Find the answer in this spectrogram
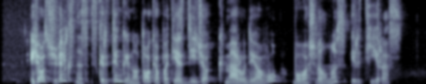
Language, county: Lithuanian, Vilnius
